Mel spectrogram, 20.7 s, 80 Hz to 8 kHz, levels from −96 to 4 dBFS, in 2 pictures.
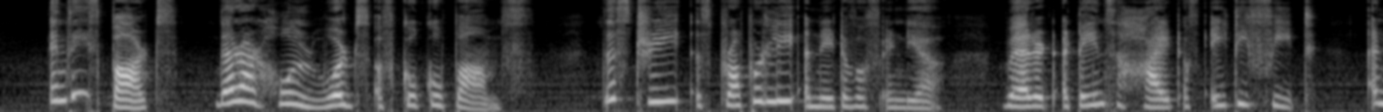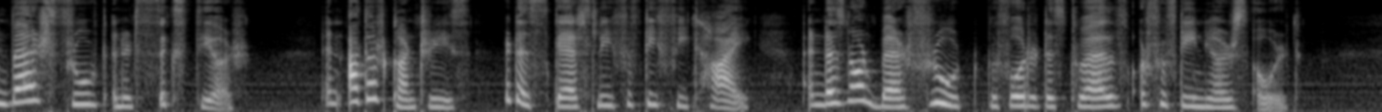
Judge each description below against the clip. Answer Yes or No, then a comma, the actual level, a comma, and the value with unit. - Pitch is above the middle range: Yes, very high, 250 Hz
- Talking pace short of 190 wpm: Yes, average, 160 wpm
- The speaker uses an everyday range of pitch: Yes, average, 5.0 semitones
